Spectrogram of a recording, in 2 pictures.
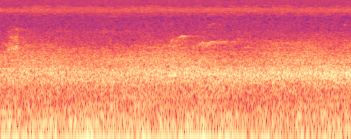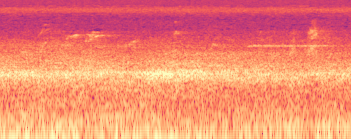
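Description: Faint outdoor ambience: a low steady rumble with a few faint bird calls, short chirps and one held whistled note about six seconds in.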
